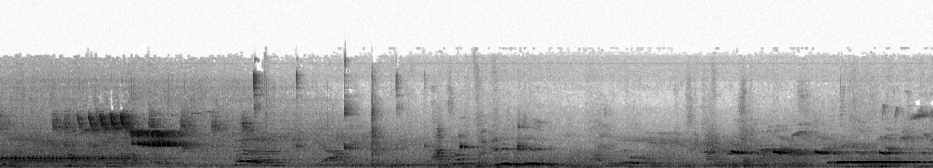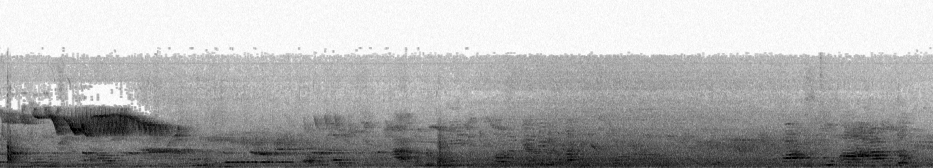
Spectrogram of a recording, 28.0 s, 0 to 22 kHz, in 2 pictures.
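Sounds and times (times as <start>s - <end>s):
long steady whistled note: 12.4s - 14.1s
steady high tone: 12.5s - 14.1s.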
